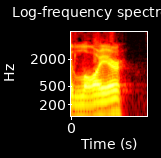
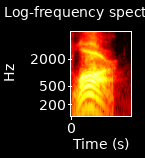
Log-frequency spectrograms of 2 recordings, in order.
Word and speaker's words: Lawr: I always would say lawyer And I don't know what you're saying. It sounds like Lawr Michaels from Saturday Night Live. But it took all of us like 4 or 5 years to say it right. Every season, I love you, Scott, but it's Lawr. Lawr.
